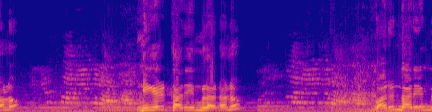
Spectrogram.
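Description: High voices sing sliding 'ah' sounds in short phrases, each rising and then falling in pitch, over sustained held notes of music.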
